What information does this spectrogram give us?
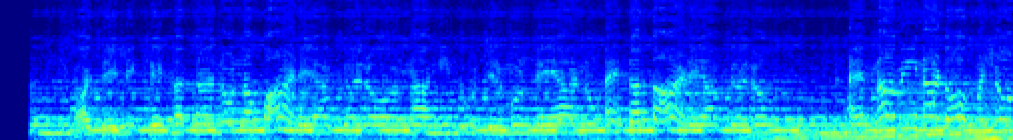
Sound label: hindi ringtone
